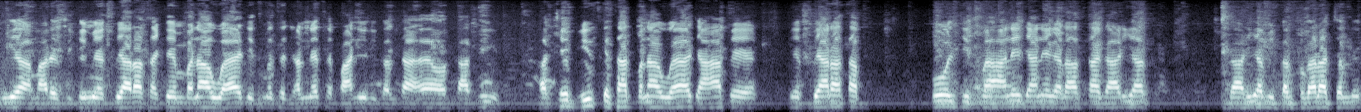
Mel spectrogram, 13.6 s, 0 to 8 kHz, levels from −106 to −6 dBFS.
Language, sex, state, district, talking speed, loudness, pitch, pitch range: Hindi, male, Uttar Pradesh, Deoria, 160 wpm, -15 LUFS, 140 Hz, 135-155 Hz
